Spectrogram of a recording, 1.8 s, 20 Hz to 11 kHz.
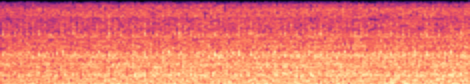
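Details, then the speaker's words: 2003-07 Honda Accord V6 (J30A4) after replacing all six spark plugs; quiet, even idle with a steady hum and soft hiss, no stumble or abnormal shake, now running smooth. "finitely needed this little tune-up I just seem to be running smoother let's go look at the engine and see if it's shaky at all all right so just feeling it I don't feel any abnormal shakes anymore"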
